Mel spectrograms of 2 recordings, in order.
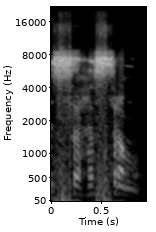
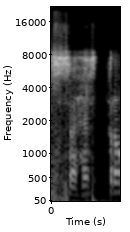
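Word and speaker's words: सहस्र: संस्कृत में बोलते हैं सहसम अब हमारे यहां ऐसा प्रचलन पता नहीं कहां से हो गया यह सहसम को हमने सहस्त्र बोलना शुरू कर दिया सहस्त्र और वह किस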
